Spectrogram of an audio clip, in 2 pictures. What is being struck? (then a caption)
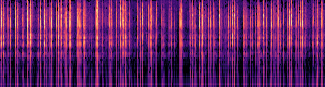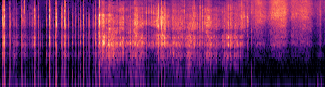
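Embossed hardcover journal. A small ornate hardcover journal with an embossed cover is tapped rapidly with long nails, giving a dense run of short, dry clicks for about six seconds. The tapping then gives way to a steadier scratching and rubbing across the cover, bright and hissy, which fades softer toward the end.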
